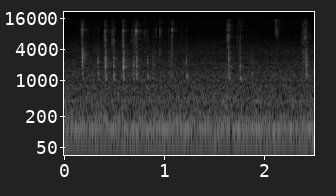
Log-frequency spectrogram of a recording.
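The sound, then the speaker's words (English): Keys pressed on a computer keyboard make a quick run of faint, light clicks in an irregular typing rhythm, with a soft steady hum underneath. “you'll see as I press keys, we get the event number being listed there.”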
